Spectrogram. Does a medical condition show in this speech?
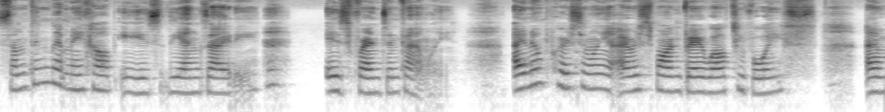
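Yes: cerebral palsy, athetoid.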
